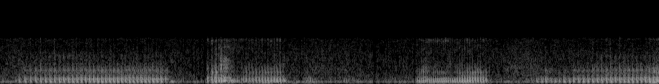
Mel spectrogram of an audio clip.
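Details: Two dogs snoring: low, buzzing, rattly breathing sounds in repeated cycles, with rougher snorting bursts between them.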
